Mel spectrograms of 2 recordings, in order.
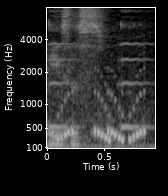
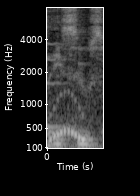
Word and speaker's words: Asus: my passionate for lemonade it's pronounced he suits not ASIS I'm so does ASIS but I was told it was a Seuss by someone so the Seuss it is gotta pretend like I'm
